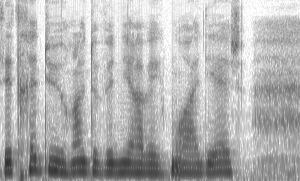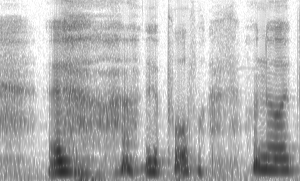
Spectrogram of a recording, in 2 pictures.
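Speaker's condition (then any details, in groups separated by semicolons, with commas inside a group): ALS (Charcot's disease); breathing difficulties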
